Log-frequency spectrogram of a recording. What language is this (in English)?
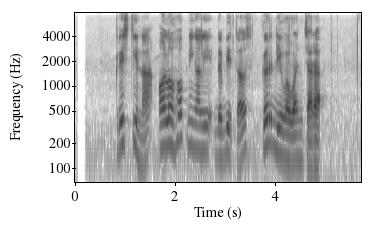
Sundanese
